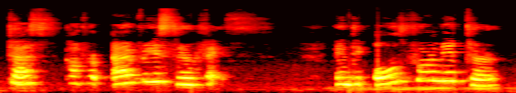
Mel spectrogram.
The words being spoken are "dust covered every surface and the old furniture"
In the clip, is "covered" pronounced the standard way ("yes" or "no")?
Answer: no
